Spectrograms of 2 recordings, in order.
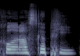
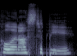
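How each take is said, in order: First: A P sound comes before the final syllable. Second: A T sound comes before the final syllable. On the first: The speaker calls it right. "It's colonoscopy" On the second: The speaker calls it wrong. "You needed to just replace the T with a P. You're saying colonoscopy"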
